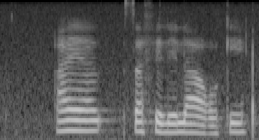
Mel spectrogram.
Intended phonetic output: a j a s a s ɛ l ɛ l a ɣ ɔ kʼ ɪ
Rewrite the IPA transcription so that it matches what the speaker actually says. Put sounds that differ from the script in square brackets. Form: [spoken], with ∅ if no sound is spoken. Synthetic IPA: a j a s a [f] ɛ l ɛ l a ɣ ɔ kʼ ɪ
